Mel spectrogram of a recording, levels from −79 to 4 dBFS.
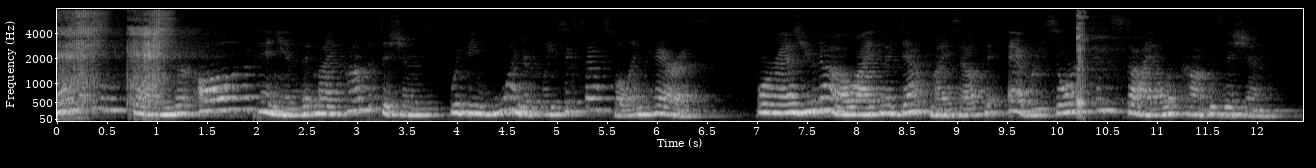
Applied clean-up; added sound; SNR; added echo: none; Burping, eructation; 17 dB; reverberation time 0.9 s.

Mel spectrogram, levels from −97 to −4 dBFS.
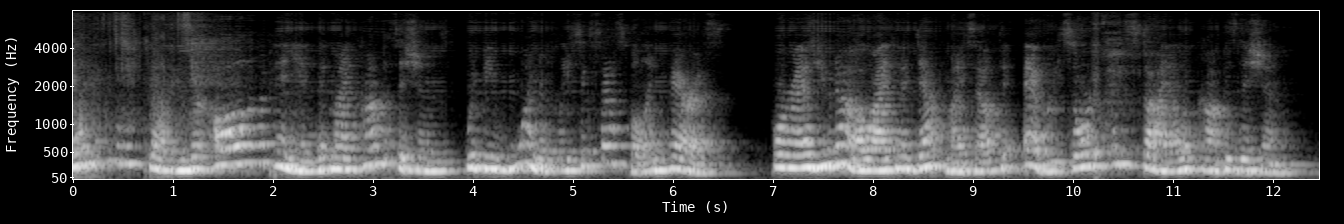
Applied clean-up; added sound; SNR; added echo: neural separator model SepFormer DNS4.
